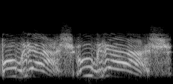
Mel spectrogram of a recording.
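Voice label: Hungarian bailout mood high, speech; War Thunder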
